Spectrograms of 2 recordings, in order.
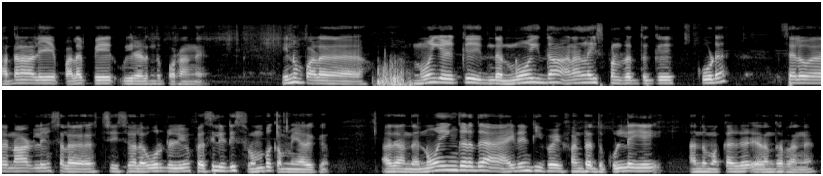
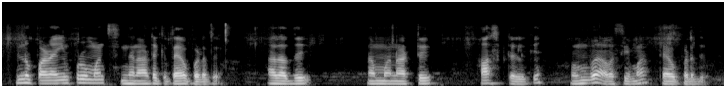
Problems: constant background noise, background conversations at intervals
